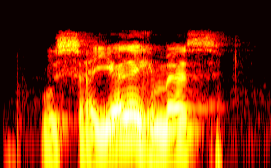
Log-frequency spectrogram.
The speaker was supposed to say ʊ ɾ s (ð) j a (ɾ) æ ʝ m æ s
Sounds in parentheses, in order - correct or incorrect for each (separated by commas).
incorrect, correct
